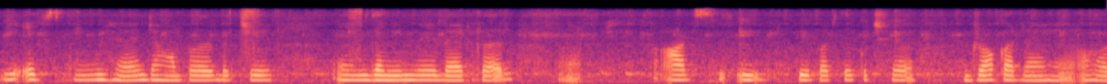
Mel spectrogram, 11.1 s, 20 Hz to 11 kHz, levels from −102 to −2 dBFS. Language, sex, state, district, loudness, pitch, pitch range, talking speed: Hindi, female, Jharkhand, Sahebganj, -18 LUFS, 190 Hz, 185-195 Hz, 95 wpm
